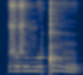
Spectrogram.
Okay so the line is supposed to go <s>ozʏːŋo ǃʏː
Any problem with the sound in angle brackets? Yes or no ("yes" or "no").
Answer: yes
